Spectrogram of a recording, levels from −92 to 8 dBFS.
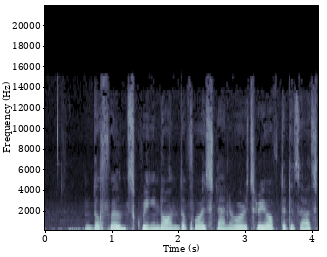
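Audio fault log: No audible faults detected.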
